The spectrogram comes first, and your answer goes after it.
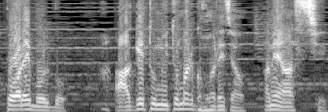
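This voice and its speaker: A man voicing a grave, urgent protector who warns of evil, dramatic and forceful, in a horror audio story. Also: lowish voice, moderate pace, faint music behind, close to an everyday voice. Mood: firm.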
